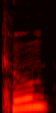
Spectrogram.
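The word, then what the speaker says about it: קום: standing position the hebrew word is um it's pronounced comb and it literally means to become powerful or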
